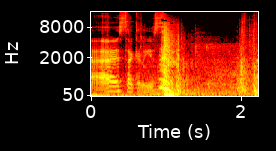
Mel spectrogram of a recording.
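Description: A wooden training dummy is struck with a sharp knock.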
